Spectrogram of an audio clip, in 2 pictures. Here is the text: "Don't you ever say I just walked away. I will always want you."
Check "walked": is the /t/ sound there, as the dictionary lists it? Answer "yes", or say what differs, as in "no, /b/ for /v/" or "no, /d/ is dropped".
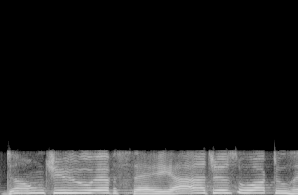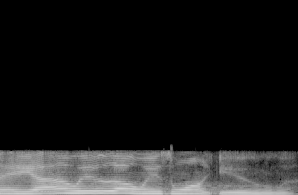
yes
